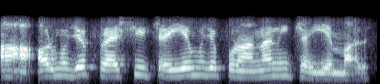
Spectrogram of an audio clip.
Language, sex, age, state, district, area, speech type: Urdu, female, 60+, Delhi, North East Delhi, urban, conversation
